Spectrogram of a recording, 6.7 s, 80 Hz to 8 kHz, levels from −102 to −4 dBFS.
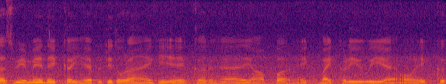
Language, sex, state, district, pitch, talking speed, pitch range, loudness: Hindi, male, Uttar Pradesh, Jalaun, 120 Hz, 225 wpm, 115-125 Hz, -35 LUFS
